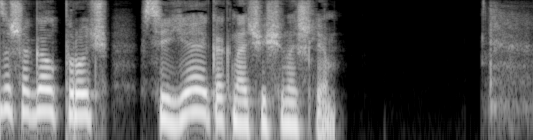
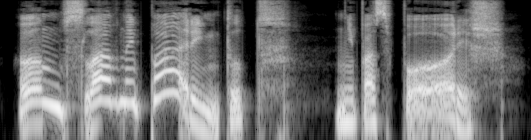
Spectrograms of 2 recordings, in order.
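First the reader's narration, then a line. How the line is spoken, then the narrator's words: Creaky old man. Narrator (Russian): проскрипел старый сморчок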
